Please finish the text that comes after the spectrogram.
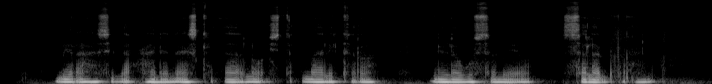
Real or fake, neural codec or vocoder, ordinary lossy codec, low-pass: fake; vocoder, 44.1 kHz, 128 mel bands every 512 samples, BigVGAN v2; none; 19.8 kHz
